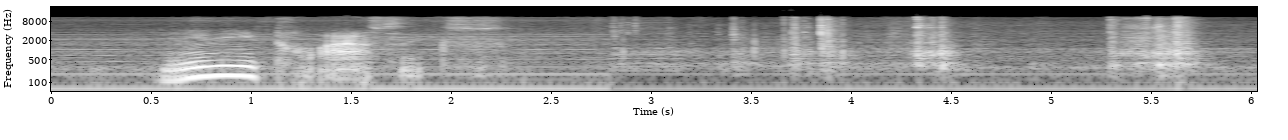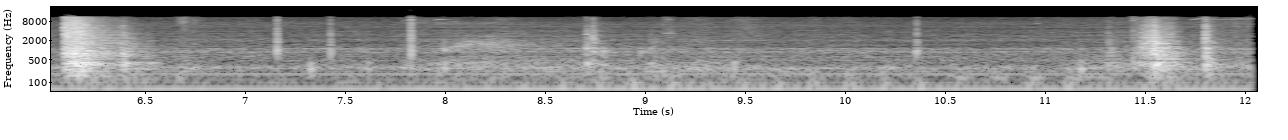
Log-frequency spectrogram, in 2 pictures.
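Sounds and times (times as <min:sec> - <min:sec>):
cassette deck clicks and clunks: 0:02.8 - 0:04.6, 0:05.4 - 0:06.6.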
